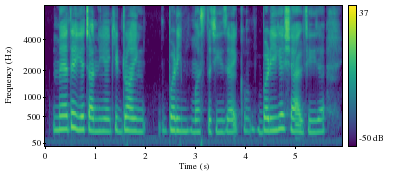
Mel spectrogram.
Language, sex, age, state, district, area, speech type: Dogri, female, 18-30, Jammu and Kashmir, Samba, rural, spontaneous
